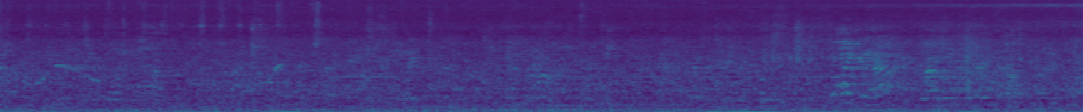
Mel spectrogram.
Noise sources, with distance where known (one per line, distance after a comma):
person or small group shouting, far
